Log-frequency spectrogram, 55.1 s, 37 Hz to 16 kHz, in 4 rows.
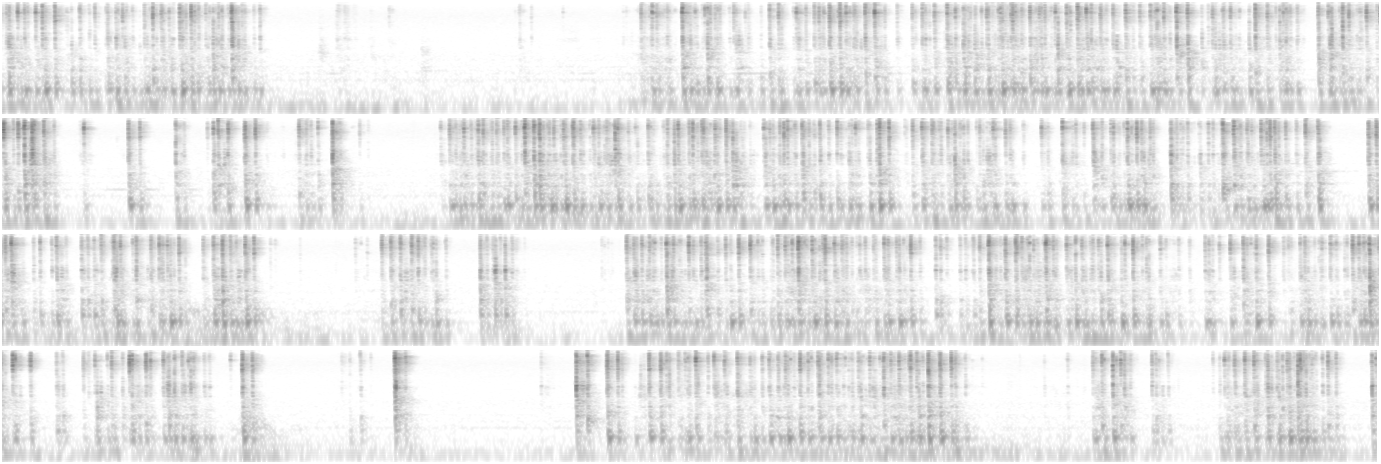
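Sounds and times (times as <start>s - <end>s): keyboard key clicks: 44.8s - 45.5s, 47.0s - 51.0s.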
